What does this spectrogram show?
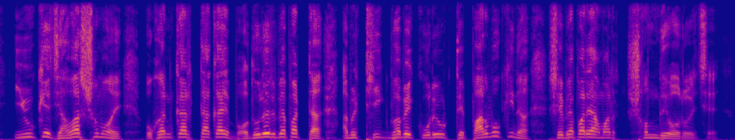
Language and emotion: Bengali, fearful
